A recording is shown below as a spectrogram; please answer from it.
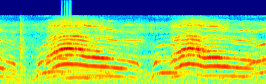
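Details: Fighting cats trade wavering, harmonic-rich yowls, two long swelling wails about two seconds apart with voices overlapping.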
